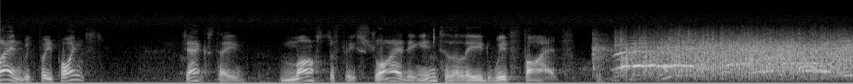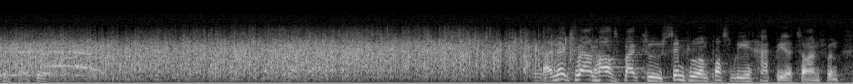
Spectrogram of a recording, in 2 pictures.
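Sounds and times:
people cheering and whooping: 0:05.9 - 0:12.4
audience applauding: 0:05.9 - 0:14.5.

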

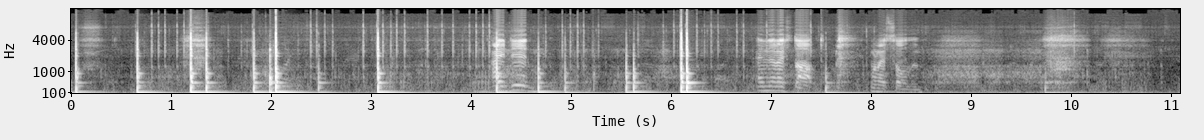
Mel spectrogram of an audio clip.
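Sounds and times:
sharp knocks: 0:00.0 - 0:08.0.

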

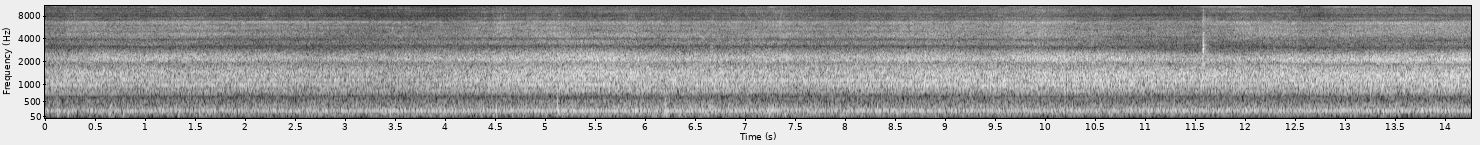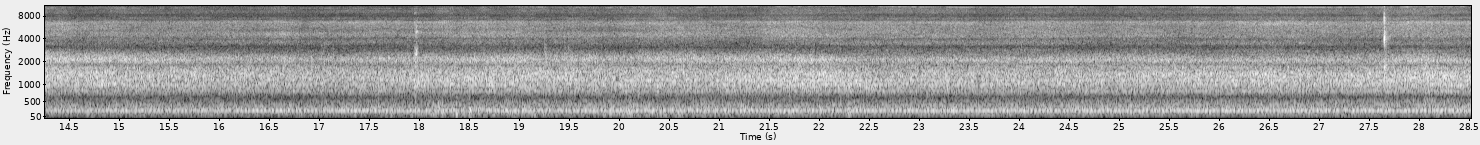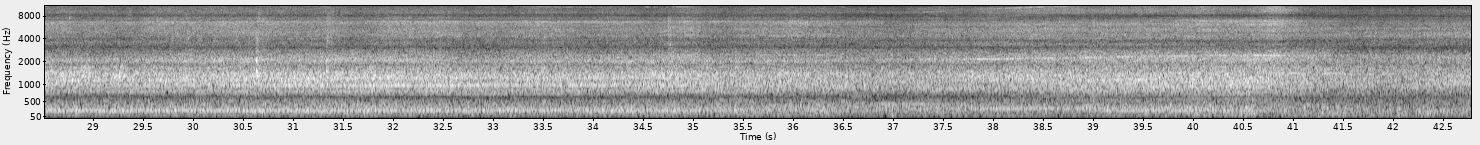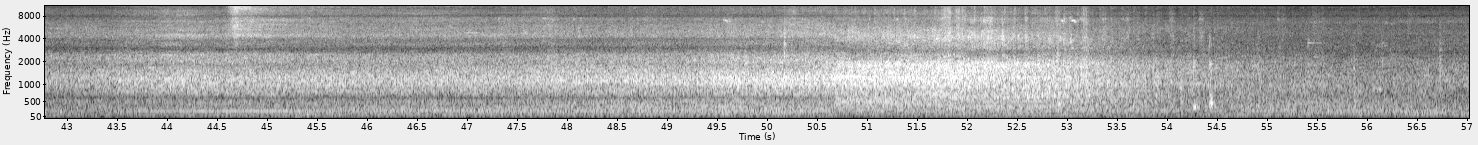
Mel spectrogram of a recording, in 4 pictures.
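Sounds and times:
bulldozer diesel engine: 0:00.0 - 0:57.0.

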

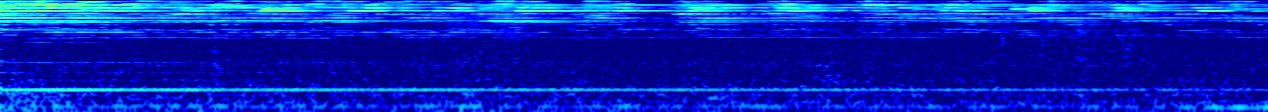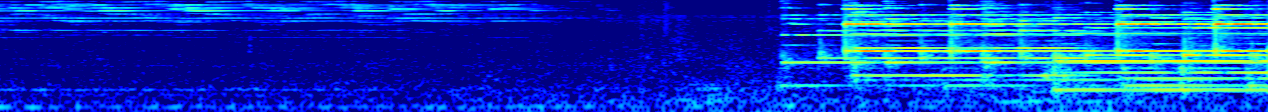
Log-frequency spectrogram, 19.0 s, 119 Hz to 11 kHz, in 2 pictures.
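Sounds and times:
high bells shimmering: 0:00.0 - 0:14.2, 0:15.4 - 0:19.0
low bell tone: 0:00.0 - 0:14.2, 0:15.4 - 0:19.0.

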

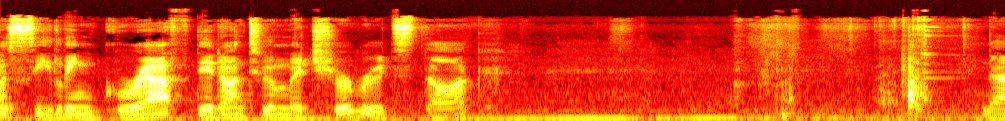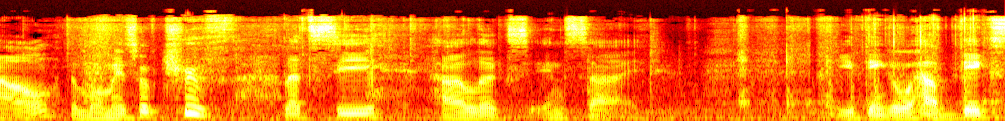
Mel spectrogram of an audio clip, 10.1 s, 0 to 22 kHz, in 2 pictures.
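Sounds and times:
knife on cutting board: 0:08.7 - 0:10.0.

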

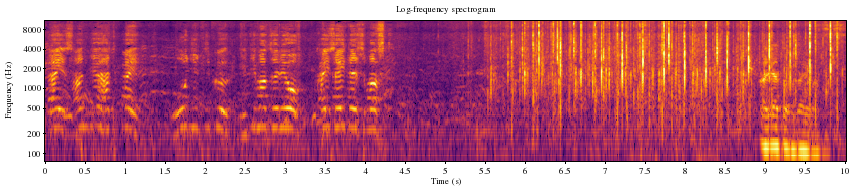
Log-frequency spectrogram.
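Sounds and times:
scattered clapping: 0:05.5 - 0:10.0.

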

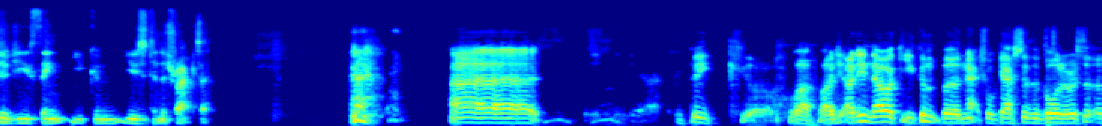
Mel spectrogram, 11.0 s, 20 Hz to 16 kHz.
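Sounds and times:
man clearing his throat: 0:03.5 - 0:04.0.

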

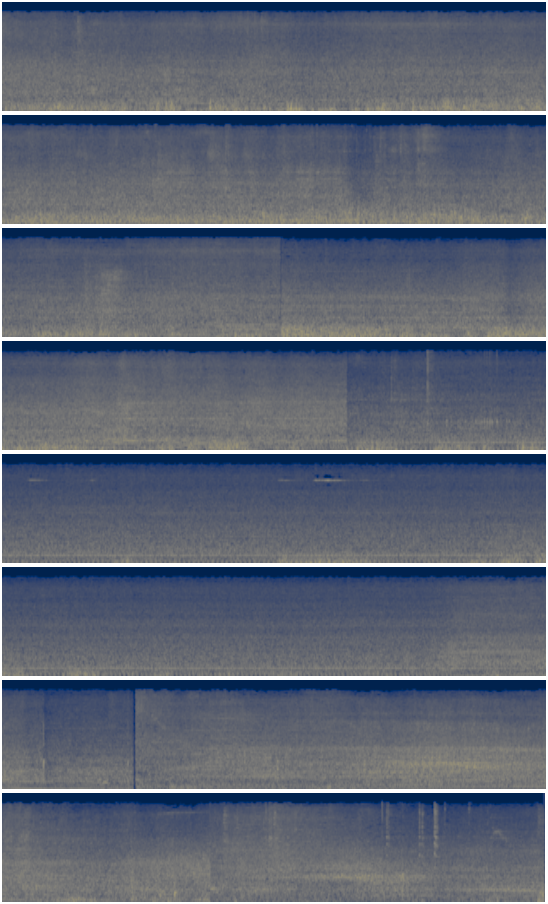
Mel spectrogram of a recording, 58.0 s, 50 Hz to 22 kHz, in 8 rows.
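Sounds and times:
passing road vehicles: 0:00.0 - 0:58.0
steady low traffic hum: 0:00.0 - 0:58.0.

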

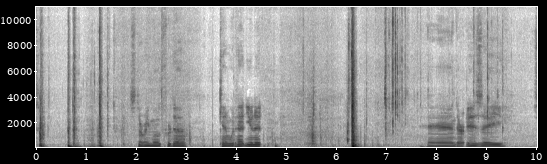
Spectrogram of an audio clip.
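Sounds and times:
light clicks and rattles: 0:06.9 - 0:08.0.

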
